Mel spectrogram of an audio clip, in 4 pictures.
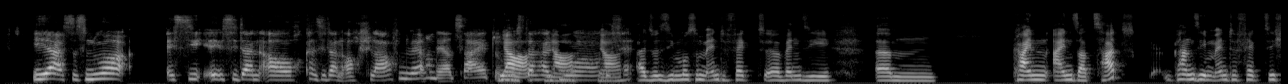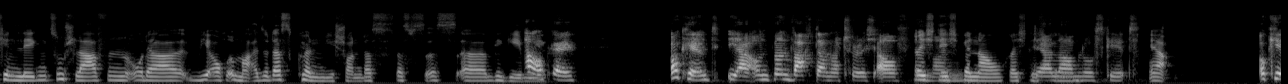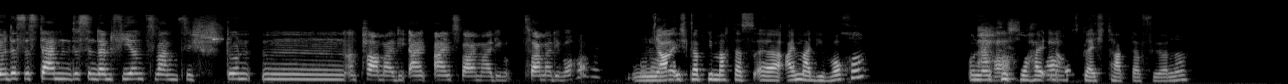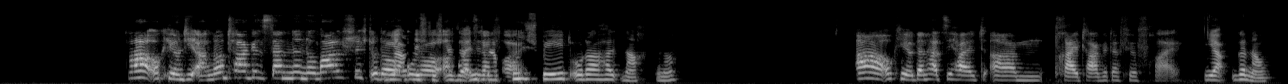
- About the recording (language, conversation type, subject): German, unstructured, Wie findest du den Job, den du gerade machst?
- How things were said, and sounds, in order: other background noise; distorted speech; drawn out: "Stunden"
